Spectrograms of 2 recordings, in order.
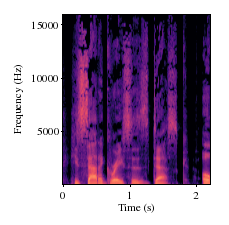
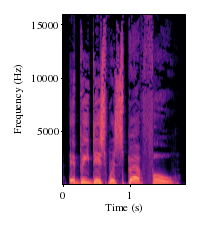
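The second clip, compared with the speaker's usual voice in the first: higher, country workman agreeing; a hint of a rustic laborer; rustic gravedigger; 11 semitones higher than usual. Second gravedigger.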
